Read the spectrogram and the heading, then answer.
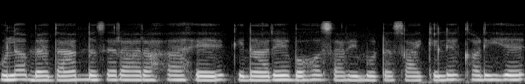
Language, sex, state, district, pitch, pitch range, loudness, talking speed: Hindi, female, Bihar, Kishanganj, 205 Hz, 195-210 Hz, -13 LUFS, 135 wpm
